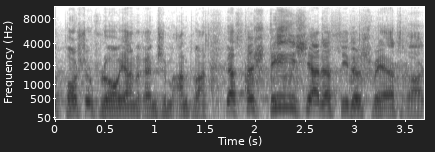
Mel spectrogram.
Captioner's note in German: Beifall bei der CDU und dem BÜNDNIS 90/DIE GRÜNEN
